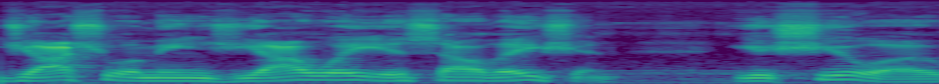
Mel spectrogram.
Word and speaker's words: Yeshua: Yeshua would be the way it would, close to the way it's pronounced.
